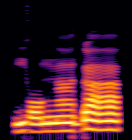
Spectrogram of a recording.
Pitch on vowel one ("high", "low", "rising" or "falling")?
low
